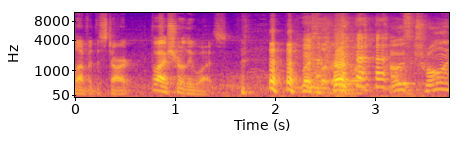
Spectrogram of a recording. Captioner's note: laughter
